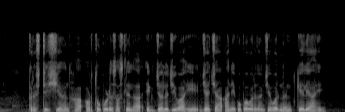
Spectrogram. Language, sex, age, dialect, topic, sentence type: Marathi, male, 18-24, Standard Marathi, agriculture, statement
